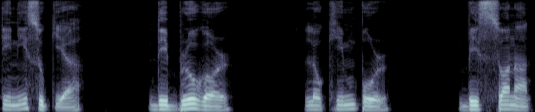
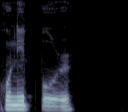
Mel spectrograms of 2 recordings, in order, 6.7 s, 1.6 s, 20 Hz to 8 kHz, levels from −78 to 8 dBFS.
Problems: background sounds at intervals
